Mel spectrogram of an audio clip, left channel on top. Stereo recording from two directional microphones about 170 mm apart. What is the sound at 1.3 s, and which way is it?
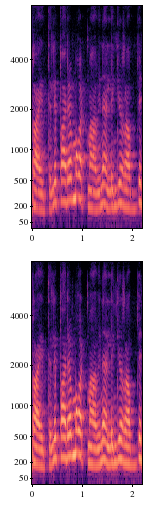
Speech, 90° right.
